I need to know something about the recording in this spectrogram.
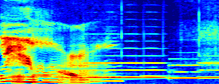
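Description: An animated cat meowing once: a drawn-out call of about a second that wavers in pitch. It sits over background music with held notes.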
